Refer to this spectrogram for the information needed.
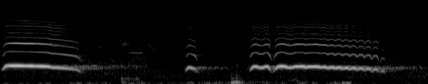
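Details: A tawny owl, the commonest owl on Poľana, Slovakia, gives a long, clear hoot, then a brief note and a drawn-out wavering, quavering hoot, all on the same mid pitch.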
